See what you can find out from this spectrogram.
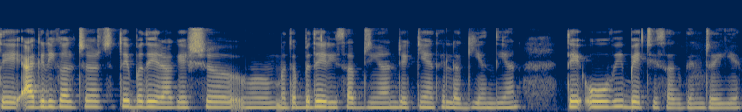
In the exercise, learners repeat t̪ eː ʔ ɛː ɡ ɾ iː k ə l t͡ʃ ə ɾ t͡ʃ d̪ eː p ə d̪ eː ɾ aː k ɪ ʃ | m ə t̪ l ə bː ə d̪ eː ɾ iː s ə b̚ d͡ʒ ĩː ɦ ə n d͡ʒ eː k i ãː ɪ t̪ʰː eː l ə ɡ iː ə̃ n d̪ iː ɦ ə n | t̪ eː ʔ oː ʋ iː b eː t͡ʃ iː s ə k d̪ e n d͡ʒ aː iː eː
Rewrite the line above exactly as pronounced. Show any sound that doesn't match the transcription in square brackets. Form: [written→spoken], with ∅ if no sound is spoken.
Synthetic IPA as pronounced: t̪ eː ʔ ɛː ɡ ɾ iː k ə l t͡ʃ ə ɾ t͡ʃ [d̪→t̪] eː [p→b] ə d̪ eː ɾ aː k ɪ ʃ | m ə t̪ l ə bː ə d̪ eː ɾ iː s ə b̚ d͡ʒ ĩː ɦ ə n d͡ʒ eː k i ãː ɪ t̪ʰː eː l ə ɡ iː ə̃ n d̪ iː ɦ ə n | t̪ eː ʔ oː ʋ iː b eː t͡ʃ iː s ə k d̪ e n d͡ʒ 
